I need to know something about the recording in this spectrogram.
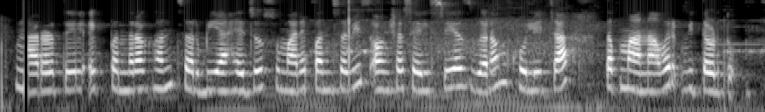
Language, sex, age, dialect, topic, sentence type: Marathi, female, 18-24, Varhadi, agriculture, statement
